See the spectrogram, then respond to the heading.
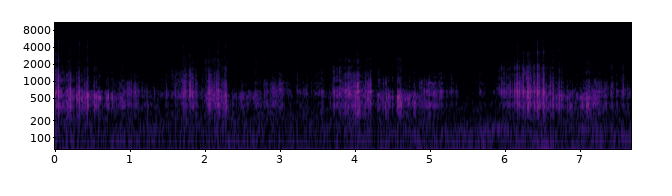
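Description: A small, hollow metal cigarette case covered in pink gem tiles is held in the palm and tapped rapidly with long red nails. It gives soft, quick, clicky tapping in bursts with a hollow midrange tone, separated by quieter pauses.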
